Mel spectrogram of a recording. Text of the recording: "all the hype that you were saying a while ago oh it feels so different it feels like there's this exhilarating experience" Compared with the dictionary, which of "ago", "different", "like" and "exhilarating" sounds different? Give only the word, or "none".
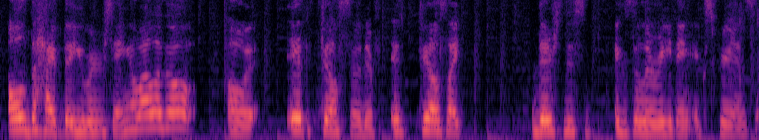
different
